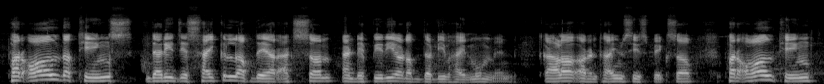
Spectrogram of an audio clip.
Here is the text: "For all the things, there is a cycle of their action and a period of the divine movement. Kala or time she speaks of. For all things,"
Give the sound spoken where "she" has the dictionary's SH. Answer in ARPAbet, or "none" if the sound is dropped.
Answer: S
